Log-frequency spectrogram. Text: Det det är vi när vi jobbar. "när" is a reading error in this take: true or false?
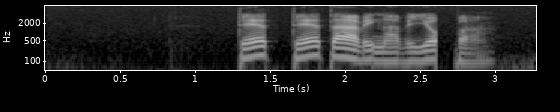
false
